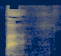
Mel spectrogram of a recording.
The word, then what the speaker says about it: pas: Classic example of this is the French negative marker pas, spelled P-A-S and pronounced pas.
